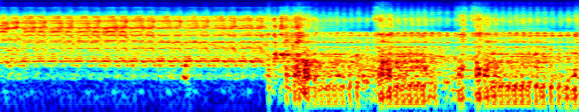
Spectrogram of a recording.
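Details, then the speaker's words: RedMax zero-turn mower, Kawasaki twin, after replacing intake gaskets: starts after a couple of seconds, then idles unevenly, speed hunting with occasional pops; surging and backfiring, runs fine on choke, carburetor tuning suspected. "So you see how it's surging now and kind of backfiring. If I pull this, if I give it the choke, it idles up and runs fine."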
